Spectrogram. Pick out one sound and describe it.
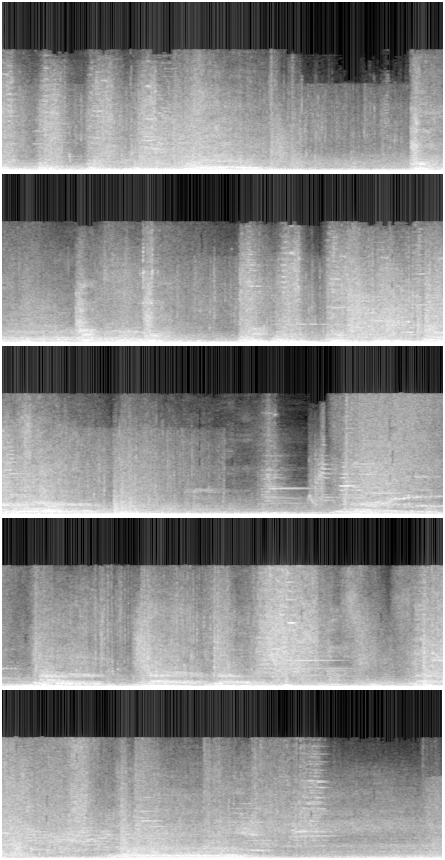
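Heavy sword blows clang and slash in quick succession.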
